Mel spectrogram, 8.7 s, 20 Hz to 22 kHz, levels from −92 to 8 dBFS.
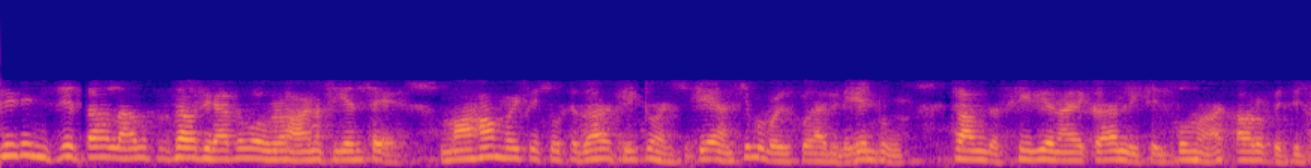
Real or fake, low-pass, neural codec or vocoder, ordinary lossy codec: fake; 3.6 kHz; codec, 16 kHz, 0.8 kbps, ZipCodec; AAC, 16 kbps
